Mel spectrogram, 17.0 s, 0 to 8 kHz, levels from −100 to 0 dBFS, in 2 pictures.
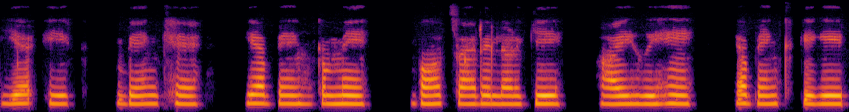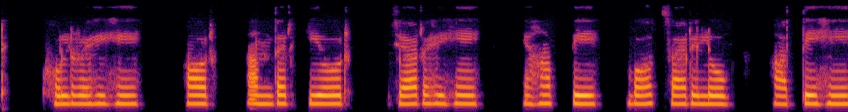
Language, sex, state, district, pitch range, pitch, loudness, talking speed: Hindi, female, Bihar, Lakhisarai, 220-230 Hz, 225 Hz, -22 LUFS, 120 wpm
